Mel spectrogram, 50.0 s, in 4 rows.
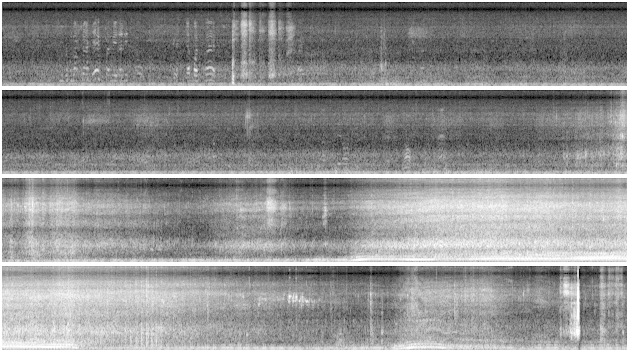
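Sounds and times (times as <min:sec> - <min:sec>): car engine revving: 0:29.2 - 0:49.9.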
